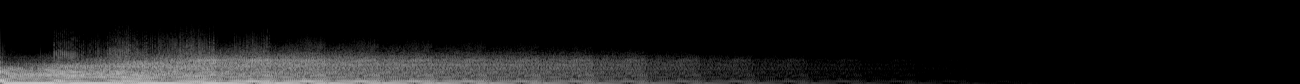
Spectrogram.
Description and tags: making a bass and putting some delay and reverb in fl studio :D
overwhelming, nightmare, sinister, terrifying, spectre, eerie, fear, haunted, macabre, phantom, creepy, spooky, echo, chill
